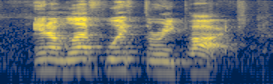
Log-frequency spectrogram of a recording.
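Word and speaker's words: π: but I'm talking about pie see this symbol right here this symbol right here that's spelled p i pi we call it Pi but over there they call it P well it just has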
